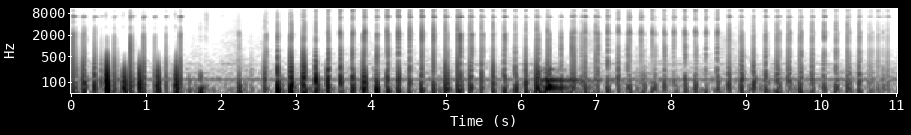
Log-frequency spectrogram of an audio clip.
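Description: A small glass perfume bottle with a metal cap, partly filled with blue liquid, is held up and tapped quickly with fingertips and short nails. Rapid, fast clicking taps run throughout, each short and dry with a low thump and a thin bright tick. They come in uneven bursts that ease slightly toward the end.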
